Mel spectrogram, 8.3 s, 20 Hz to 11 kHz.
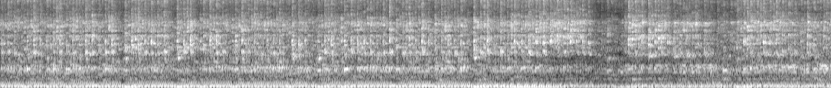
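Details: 1942 Farmall H tractor after transmission repair (scraping/screeching, hard shift from reverse): loud, low, steady thrumming that holds speed without stumbling; runs properly with carburetor not yet adjusted.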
